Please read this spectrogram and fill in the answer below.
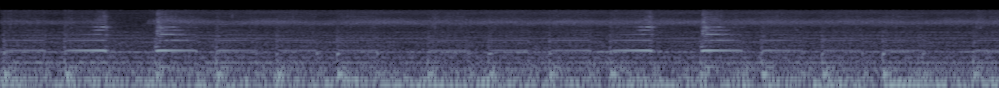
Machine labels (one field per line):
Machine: slide rail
